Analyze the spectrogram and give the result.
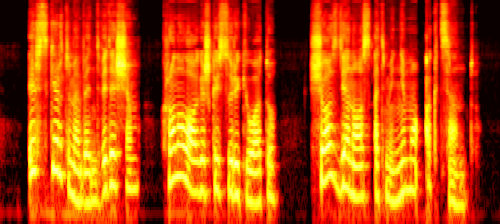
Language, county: Lithuanian, Klaipėda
